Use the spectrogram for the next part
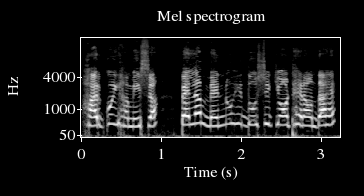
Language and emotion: Punjabi, angry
